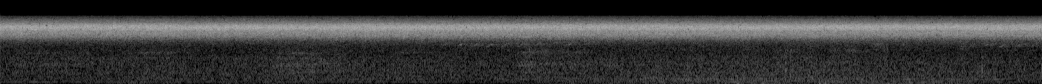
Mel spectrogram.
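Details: A cicada gives a loud, unbroken, high-pitched buzzing drone that holds steady throughout, recorded in a Chicagoland back yard during a great cicada emergence.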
